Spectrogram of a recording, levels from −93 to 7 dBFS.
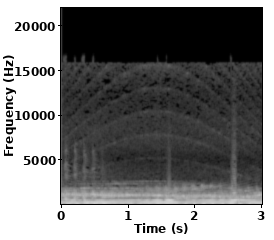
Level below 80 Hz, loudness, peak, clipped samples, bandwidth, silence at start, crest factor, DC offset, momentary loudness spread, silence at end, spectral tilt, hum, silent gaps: -38 dBFS; -14 LUFS; -2 dBFS; under 0.1%; 4.5 kHz; 0 s; 12 dB; under 0.1%; 4 LU; 0 s; -9.5 dB/octave; none; none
